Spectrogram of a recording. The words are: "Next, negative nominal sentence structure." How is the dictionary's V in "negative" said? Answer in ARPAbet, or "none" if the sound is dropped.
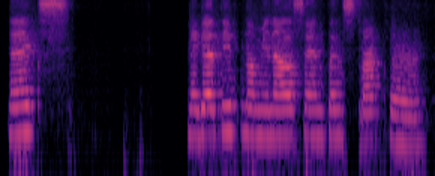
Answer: F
